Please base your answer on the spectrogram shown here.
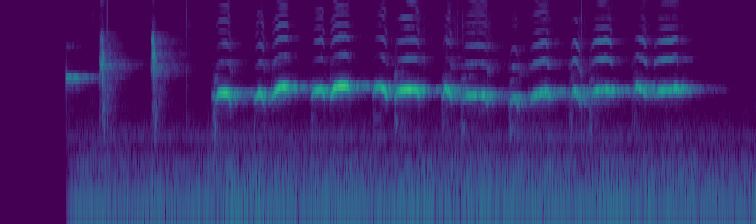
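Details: A pet cockatiel trying to sing 'If you're happy and you know it, clap your hands', whistling a run of clear, wavering notes.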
